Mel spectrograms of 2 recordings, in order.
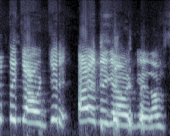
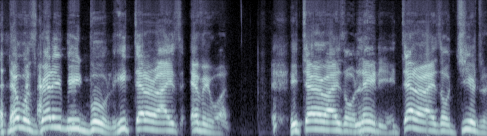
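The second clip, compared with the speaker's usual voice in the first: very low, deep voice like a wise sensei; 9 semitones lower than usual. Trading voice impressions, the speaker narrates a story; Mr. Miyagi impression. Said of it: "Mister Miyagi".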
